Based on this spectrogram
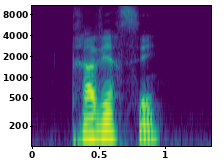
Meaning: to cross, to go across
- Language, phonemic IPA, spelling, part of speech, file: French, /tʁa.vɛʁ.se/, traverser, verb, Fr-traverser.ogg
